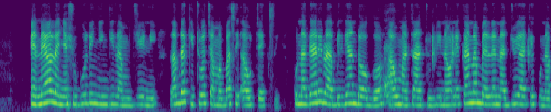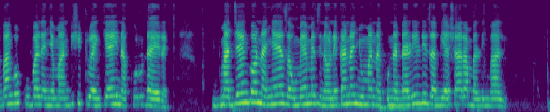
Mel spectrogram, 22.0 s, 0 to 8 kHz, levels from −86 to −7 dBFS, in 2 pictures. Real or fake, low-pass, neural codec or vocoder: real; 7.2 kHz; none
